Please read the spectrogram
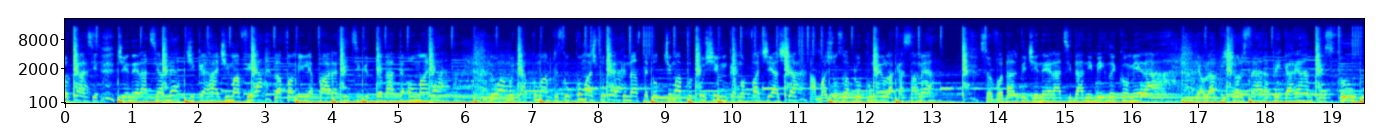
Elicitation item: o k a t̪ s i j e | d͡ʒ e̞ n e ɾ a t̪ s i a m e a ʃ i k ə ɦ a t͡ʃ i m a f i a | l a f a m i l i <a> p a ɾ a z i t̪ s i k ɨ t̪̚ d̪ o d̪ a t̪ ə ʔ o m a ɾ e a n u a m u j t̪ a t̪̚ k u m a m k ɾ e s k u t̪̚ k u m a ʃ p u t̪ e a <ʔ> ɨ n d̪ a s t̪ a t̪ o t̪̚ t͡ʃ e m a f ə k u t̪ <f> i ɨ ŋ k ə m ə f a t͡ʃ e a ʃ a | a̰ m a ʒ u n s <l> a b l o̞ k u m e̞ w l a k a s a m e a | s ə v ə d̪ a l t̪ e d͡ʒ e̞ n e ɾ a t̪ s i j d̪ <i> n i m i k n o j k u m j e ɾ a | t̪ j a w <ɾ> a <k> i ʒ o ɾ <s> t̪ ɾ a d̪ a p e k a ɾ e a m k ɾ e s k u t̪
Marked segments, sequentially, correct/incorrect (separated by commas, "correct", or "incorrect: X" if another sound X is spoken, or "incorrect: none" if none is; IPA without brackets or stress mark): correct, incorrect: k, incorrect: ʃ, correct, incorrect: a, incorrect: l, incorrect: p, correct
